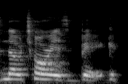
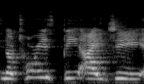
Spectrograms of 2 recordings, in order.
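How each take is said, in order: First: BIG is said as a single word. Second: BIG is spelled out as three separate letters. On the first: The speaker calls it wrong. "pronounces as Notorious Big" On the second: The speaker calls it right. "it's [name]"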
